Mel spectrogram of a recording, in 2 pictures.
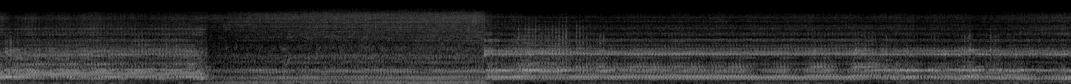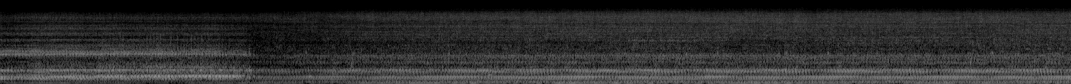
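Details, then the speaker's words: Dental model trimmer with table perpendicular to the cutting blade, starting on the upper cast: steady motor whir with rough grinding, rasping tone that changes as the plaster cast is pressed against the spinning wheel. "before you begin any trimming make sure that the table of your model trimmer is perpendicular to your cutting blade when trimming you should begin with the upper cast"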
